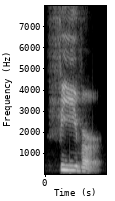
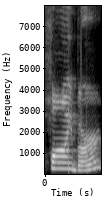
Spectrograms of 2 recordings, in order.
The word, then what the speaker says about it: fever: Fever. Not fiber. Not fiber. Fever. So f e v e r. Fever.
